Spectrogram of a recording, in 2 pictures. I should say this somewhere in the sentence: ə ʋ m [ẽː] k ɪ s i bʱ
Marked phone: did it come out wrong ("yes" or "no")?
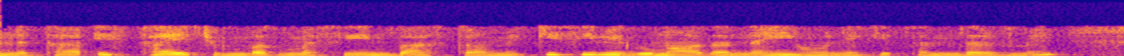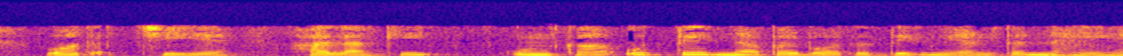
yes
